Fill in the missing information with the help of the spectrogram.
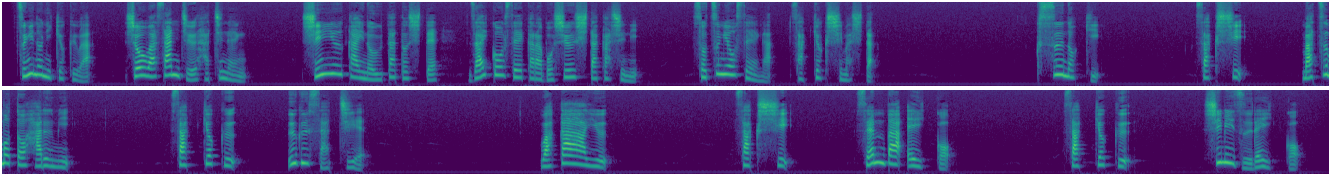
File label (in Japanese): ナレーション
